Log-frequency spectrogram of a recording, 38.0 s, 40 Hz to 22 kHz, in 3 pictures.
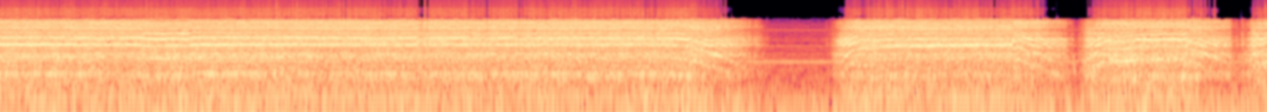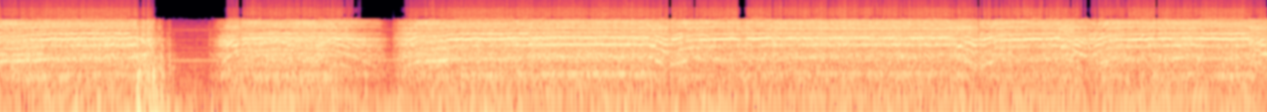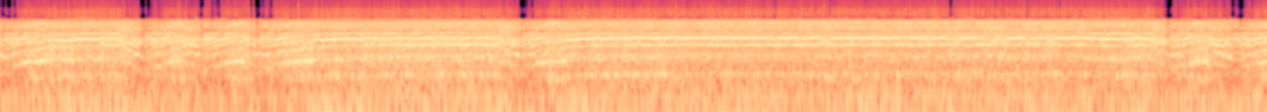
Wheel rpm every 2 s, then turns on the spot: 230, 230, 230, 120, 150, 80, 160, 120, 140, 210, 230, 170, 180, 150, 190, 180, 230, 230, 160.
6-8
